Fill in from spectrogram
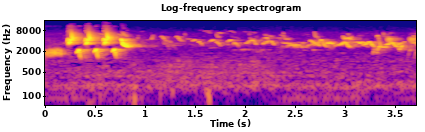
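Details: Sikatan londo, a rare flycatcher, opens with four loud, sharp repeated chirps, then runs into a softer, rapid twittering chatter of high notes.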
